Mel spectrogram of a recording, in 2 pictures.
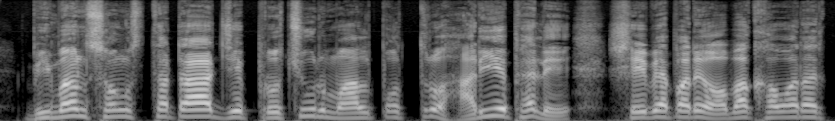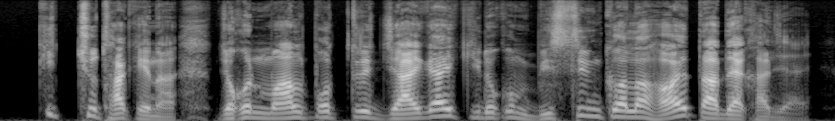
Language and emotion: Bengali, disgusted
